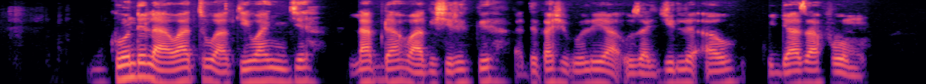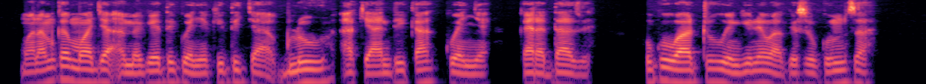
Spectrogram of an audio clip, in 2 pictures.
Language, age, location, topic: Swahili, 25-35, Nakuru, government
